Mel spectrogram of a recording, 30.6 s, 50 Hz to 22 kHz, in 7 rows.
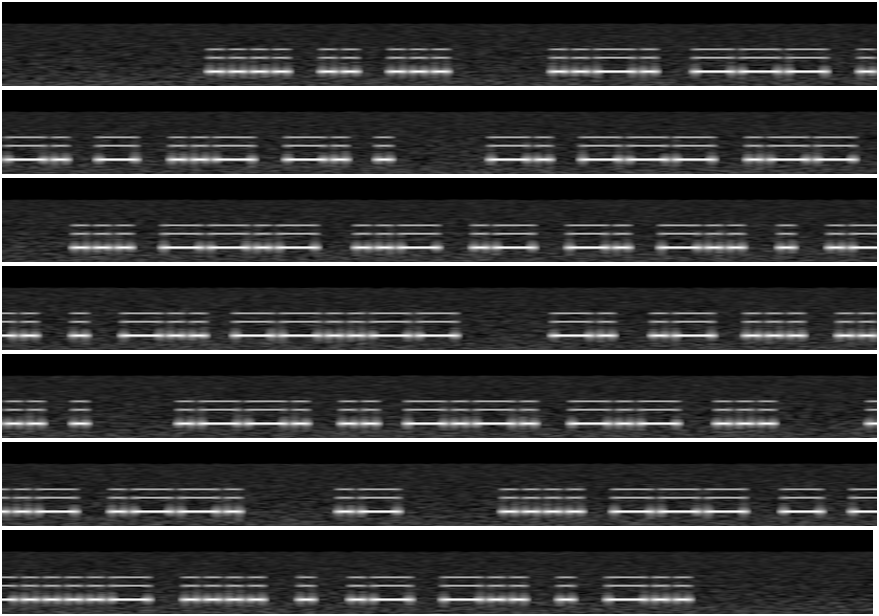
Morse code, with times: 1.0-2.2 HIS
2.8-6.3 FORTUNE
6.8-8.6 NOW
9.1-15.4 SQUANDERED,
15.9-17.9 NASHE
18.4-21.4 PICKS
21.8-23.1 UP
23.6-23.9 A
24.4-29.7 HOT-HEADED

